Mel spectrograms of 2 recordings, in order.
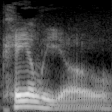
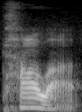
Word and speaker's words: palaeography: It's not paleo, it's pala, P-A-L-A, eography, which apparently is studying ancient writing, like handwriting, calligraphy.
